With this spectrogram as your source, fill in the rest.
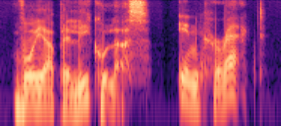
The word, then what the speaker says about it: película: especially with película. Some learners stress the wrong syllable. Natural pronunciation sounds like película.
